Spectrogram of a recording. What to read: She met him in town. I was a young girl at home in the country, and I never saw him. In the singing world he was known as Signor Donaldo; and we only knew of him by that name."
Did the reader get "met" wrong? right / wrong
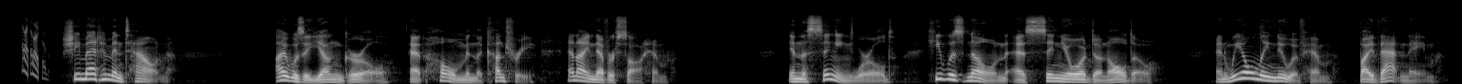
right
